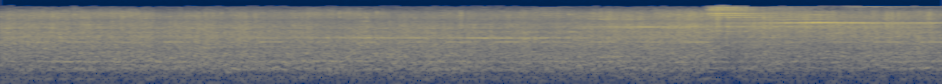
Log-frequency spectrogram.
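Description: Empty coal wagons rumble and clatter past over the rails.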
